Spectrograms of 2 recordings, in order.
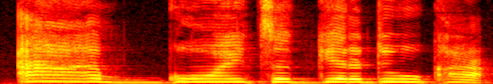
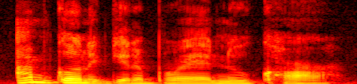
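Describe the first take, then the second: First: It is said forcefully, with strong conviction. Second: It is said flatly, without conviction.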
